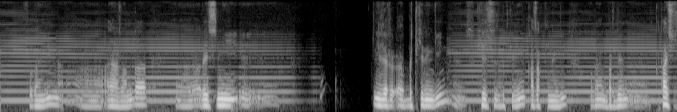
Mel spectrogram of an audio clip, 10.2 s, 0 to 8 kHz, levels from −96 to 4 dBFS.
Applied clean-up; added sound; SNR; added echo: neural mask model RNNoise.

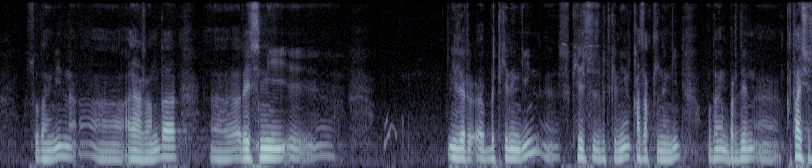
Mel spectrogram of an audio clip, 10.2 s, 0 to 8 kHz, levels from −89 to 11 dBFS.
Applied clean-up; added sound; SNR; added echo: none; none; none; none.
